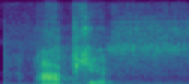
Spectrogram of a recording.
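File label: "aapje", Dutch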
